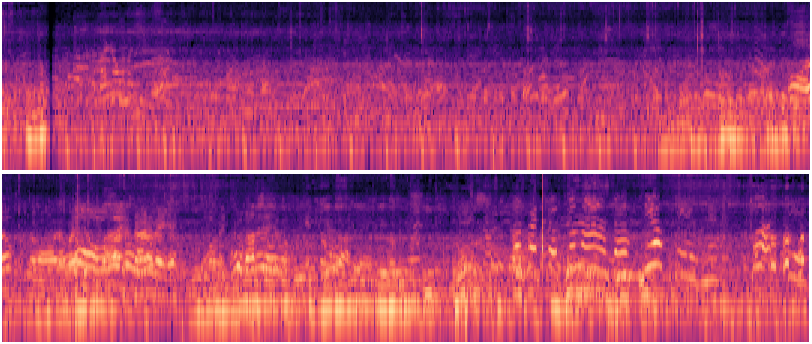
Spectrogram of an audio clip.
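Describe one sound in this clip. Adult men and women talk nearby outdoors.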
